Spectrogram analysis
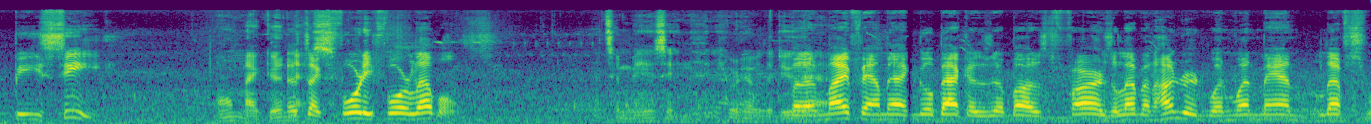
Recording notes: talk while driving around downtown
